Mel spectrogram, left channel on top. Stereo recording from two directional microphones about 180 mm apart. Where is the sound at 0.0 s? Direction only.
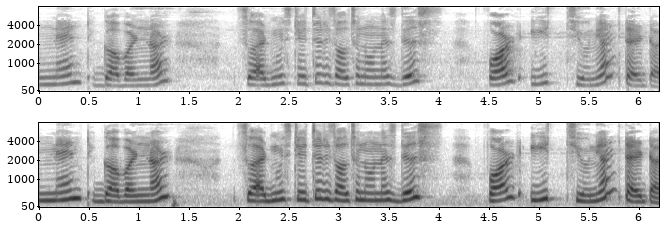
25° right (ahead or behind).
